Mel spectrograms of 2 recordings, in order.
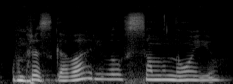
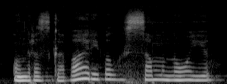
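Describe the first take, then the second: The two takes are said the same way.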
